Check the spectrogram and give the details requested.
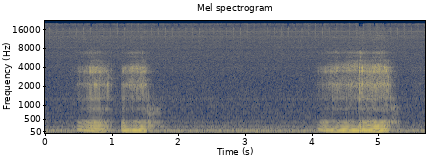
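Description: Two loud, low, rattling snores on breathing in, the first broken into two parts, separated by quiet breathing against faint room hiss; typical snoring.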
